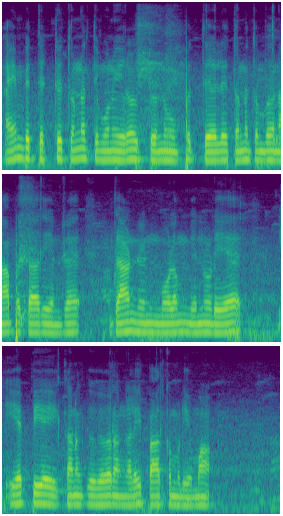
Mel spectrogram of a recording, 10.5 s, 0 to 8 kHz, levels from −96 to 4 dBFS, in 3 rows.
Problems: background sounds at intervals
